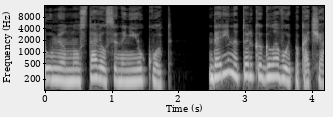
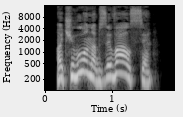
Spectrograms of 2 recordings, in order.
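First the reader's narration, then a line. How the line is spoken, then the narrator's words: Hurt, low droning. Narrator (Russian): обиженно прогудел Акаций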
